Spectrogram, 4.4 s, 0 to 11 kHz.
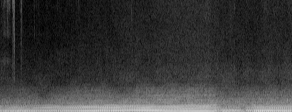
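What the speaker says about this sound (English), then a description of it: "Couldn't have done a better job with the exhaust note in this car." A 2019 Ford Mustang Bullitt's exhaust rumbles loudly and steadily at idle, a deep throaty drone with a brief dip and blip of the throttle near the end, no talking.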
